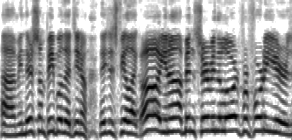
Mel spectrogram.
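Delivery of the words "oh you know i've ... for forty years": louder, higher put-on churchgoer grumble; mock a long-suffering servant of the Lord; joyless mock complaint. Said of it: "there's just not a lot of joy about them".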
